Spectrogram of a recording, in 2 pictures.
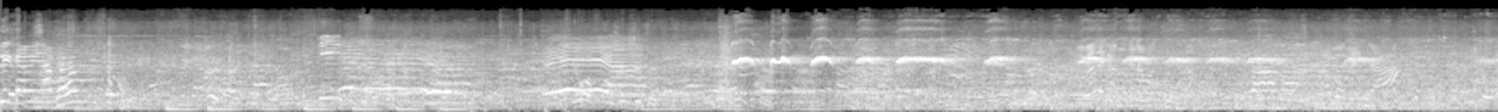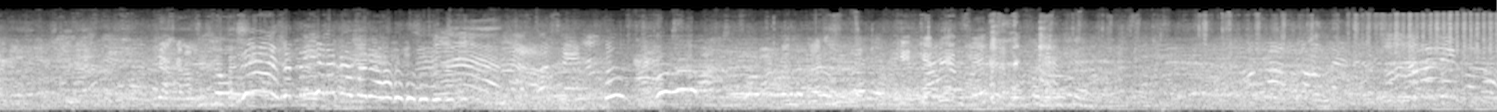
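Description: Children chatter and shout close by in a lively outdoor crowd.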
